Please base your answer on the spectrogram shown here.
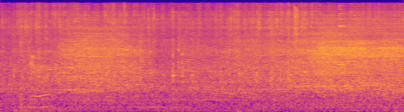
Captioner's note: garage door opens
